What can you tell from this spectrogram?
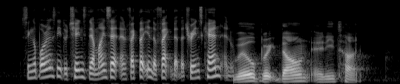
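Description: From 0.00 to 2.34 s a section at the wrong speed plays twice as fast, speech hurried and about ten semitones high, likely from a clock mismatch. Timing and pitch rise together, unlike a pitch shift.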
